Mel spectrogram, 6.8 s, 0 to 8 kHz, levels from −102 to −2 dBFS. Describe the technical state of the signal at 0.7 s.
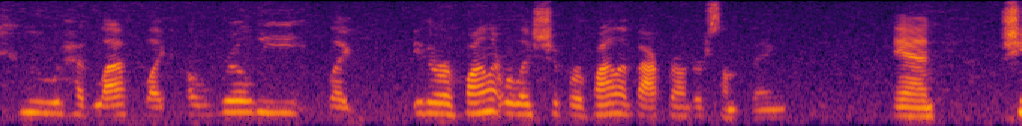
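Speech cut by the noise suppressor is underway, spanning 0.4 to 1.5 s, with around 0.7 s of that stretch actually affected. The suppressor misjudged quiet parts of the speech as steady noise and pulled them down with the background, by up to about 21 dB, so soft consonants and endings sound swallowed. Unlike a packet dropout, the sound thins and fades gradually rather than vanishing abruptly into silence.

Noise suppressor artifacts run under this moment too. The suppressor lowers the background by about 21 dB frame by frame, so the residual noise pumps between syllables. This differs from plain room noise, which would stay steady rather than rising and sinking with the speech.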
